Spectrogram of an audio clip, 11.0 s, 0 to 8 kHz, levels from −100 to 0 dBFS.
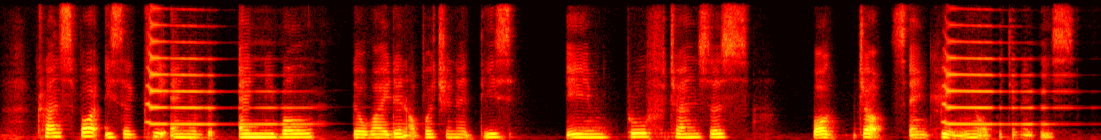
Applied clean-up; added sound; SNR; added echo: neural mask model RNNoise.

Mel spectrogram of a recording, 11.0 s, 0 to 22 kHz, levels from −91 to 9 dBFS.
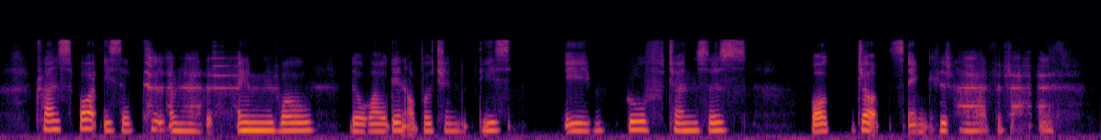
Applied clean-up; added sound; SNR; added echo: neural diffusion model UNIVERSE++.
